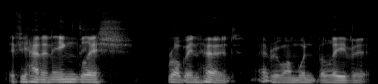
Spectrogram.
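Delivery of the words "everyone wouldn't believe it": ordinary delivery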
